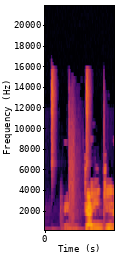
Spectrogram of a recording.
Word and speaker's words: endangered: Most people agree that we have a duty to protect endangered animals from extinction. Let's try it together, and remember, we stress the second syllable. Endangered. Wow!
